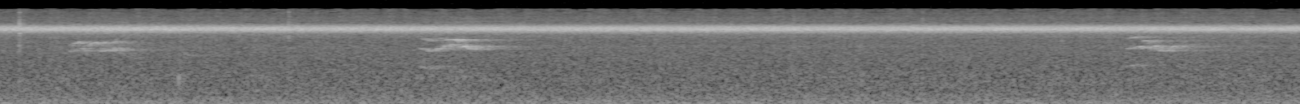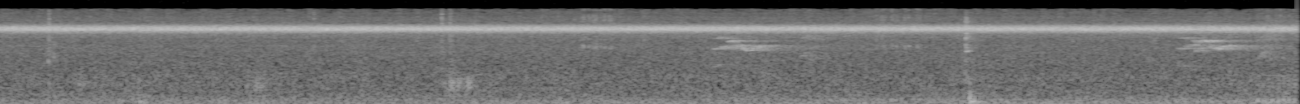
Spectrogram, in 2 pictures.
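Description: A steady high-pitched whine runs throughout. Over it come faint, brief scratchy sounds every few seconds and a small click near the end, from a thin piston ring being wound by hand into its groove on an outboard piston.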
